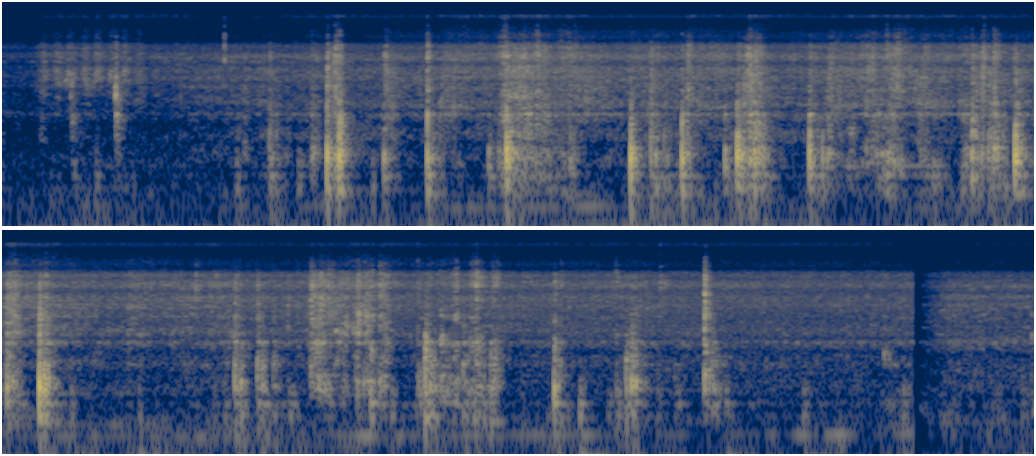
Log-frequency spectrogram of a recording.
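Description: Meat sautés with salt in a pot for aloo gosht, a spoon scraping and stirring in irregular bursts over a soft sizzle, close and moderately loud, with no voices.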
